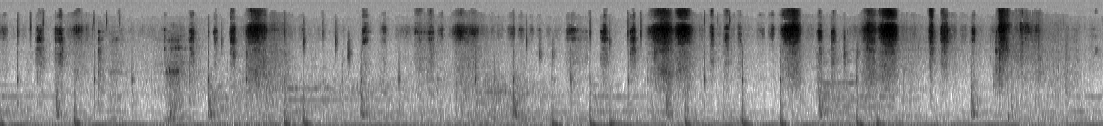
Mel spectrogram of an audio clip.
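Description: Faint scratching of a black marker pen on paper in many quick, short strokes as fine sketchy lines are drawn.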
